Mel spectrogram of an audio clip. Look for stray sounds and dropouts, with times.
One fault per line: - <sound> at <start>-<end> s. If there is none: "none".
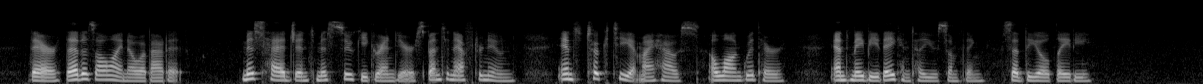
none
